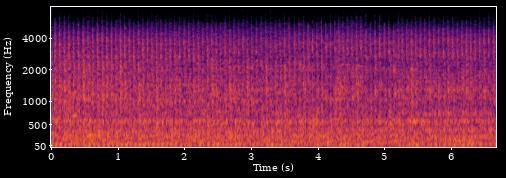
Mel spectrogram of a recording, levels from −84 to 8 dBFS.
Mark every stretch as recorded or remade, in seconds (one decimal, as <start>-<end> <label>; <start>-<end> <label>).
0.0-3.6 recorded; 3.6-4.3 remade; 4.3-4.7 recorded; 4.7-5.2 remade; 5.2-6.7 recorded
